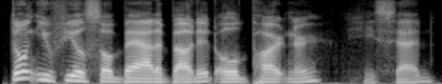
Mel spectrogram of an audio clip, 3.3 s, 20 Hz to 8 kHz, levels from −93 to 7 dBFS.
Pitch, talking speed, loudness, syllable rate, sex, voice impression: 130 Hz, 200 wpm, -18 LUFS, 4.3 syllables/s, male, very masculine, adult-like, middle-aged, thick, tensed, powerful, slightly bright, slightly soft, very clear, slightly muffled, fluent, cool, very intellectual, refreshing, very sincere, very calm, slightly mature, friendly, reassuring, unique, elegant, slightly wild, sweet, slightly lively, kind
